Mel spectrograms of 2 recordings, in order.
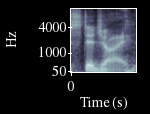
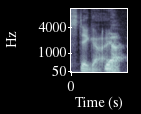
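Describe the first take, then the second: First: It sounds like the start of 'Stygian'. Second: It does not sound like 'Stygian'. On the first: The speaker calls it right. "it should be Stygi instead of ... because of Stygian" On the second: The speaker calls it wrong. "instead of"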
